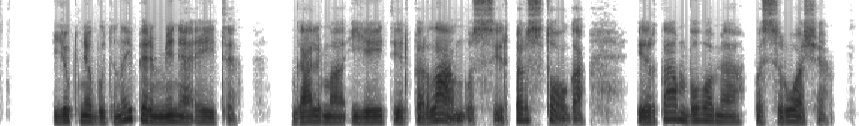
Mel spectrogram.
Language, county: Lithuanian, Kaunas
